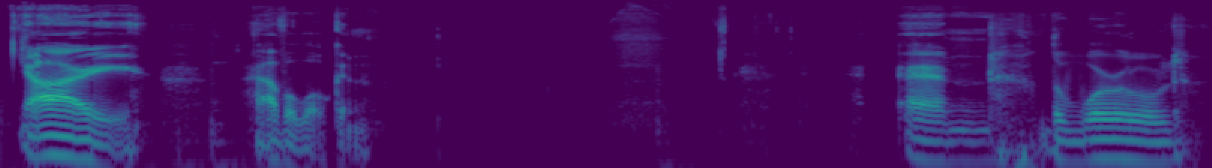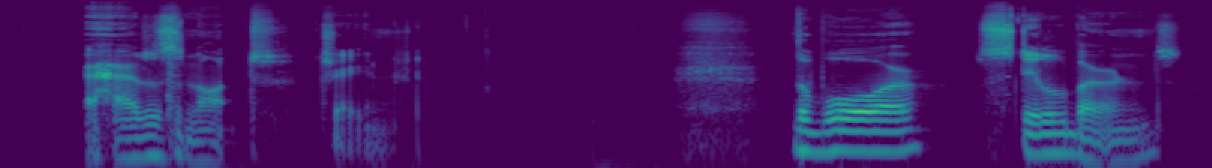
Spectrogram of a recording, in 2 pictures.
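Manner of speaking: slow, stony, gravelly, grinding, ground-out voice. Voicing a gargoyle musing to himself: slow grinding granite voice. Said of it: "Speaking slowly, voice like grinding granite".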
